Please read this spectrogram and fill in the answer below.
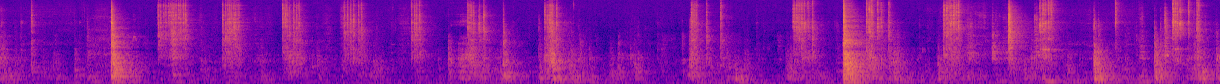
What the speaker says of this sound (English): so actually tighten the damn thing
